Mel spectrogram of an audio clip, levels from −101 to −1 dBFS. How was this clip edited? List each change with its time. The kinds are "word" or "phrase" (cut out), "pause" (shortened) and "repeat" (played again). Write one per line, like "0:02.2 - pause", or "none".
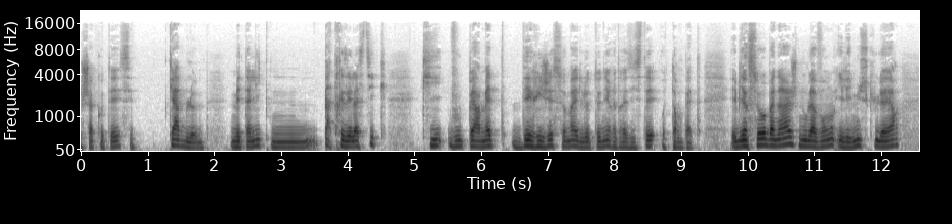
none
